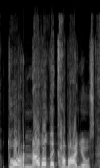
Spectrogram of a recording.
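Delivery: loud, high, dramatic Spanish; dramatic Spanish proclamation. Retold or imitated. Speaker showing mother how horrifying it sounds, loudly dramatic. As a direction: proclaim it like a disaster.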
